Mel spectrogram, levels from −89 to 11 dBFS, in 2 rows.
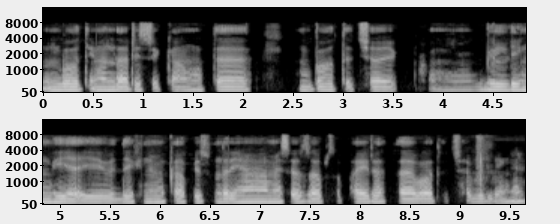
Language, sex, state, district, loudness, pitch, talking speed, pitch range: Hindi, male, Jharkhand, Jamtara, -16 LUFS, 125 Hz, 160 wpm, 125-130 Hz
